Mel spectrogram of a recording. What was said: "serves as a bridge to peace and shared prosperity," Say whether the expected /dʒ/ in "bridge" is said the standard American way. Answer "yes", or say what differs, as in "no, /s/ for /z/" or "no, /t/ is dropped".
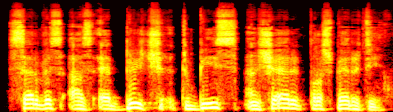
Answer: no, /tʃ/ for /dʒ/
